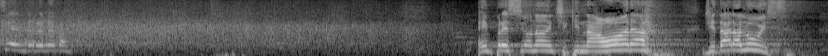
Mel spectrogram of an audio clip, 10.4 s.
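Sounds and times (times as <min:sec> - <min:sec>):
speech: 0:00.0 - 0:01.1, 0:06.0 - 0:10.0
audience applause: 0:00.0 - 0:05.8.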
